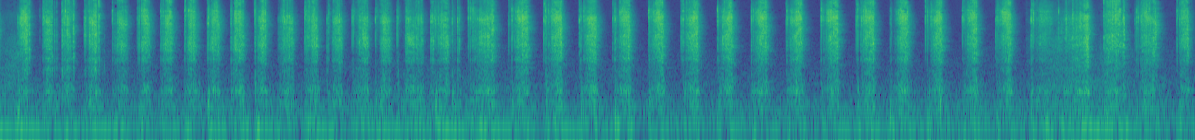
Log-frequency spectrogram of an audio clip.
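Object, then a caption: Salt block candle holder. Long nails scratch rapidly back and forth over the sides and front of a lit pink Himalayan salt double candle holder made of solid salt. Dozens of short, distinct strokes make a steady, bright, dry, gritty rasping with almost no low end, and each stroke cuts off quickly.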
